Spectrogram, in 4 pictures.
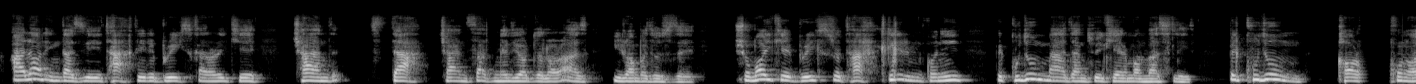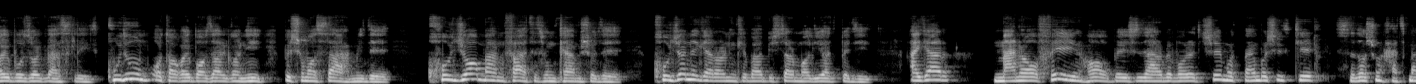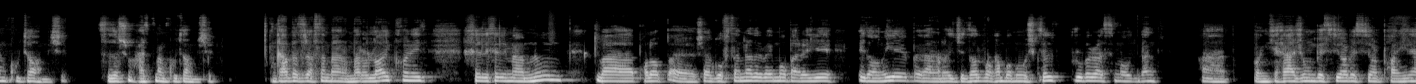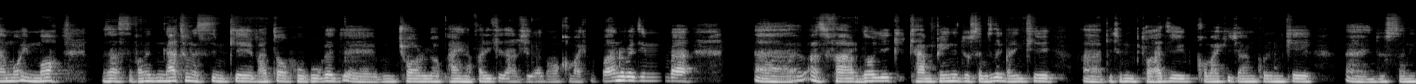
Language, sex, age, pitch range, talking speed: Persian, male, 50-69, 135-170 Hz, 155 wpm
